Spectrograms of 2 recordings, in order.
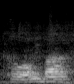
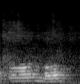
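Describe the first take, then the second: First: "Columba" said carefully, the end an open "ba"; correct name, corrected. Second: "Colombo" said as the wrong name, stress on the middle "lom"; "Colombo" like the detective, not the saint; wrong name on purpose. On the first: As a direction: give the correct "Columba" after the wrong one. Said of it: "That's important". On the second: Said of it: "Not Colombo". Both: Shown as a demonstration.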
